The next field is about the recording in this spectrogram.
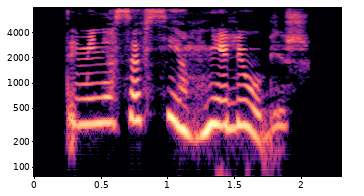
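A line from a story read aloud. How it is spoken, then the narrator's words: Sobbing. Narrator (Russian): всхлипывает Светка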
